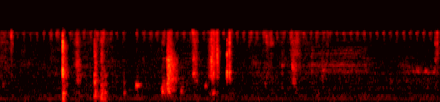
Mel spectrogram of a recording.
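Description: A few faint, short clicks and taps, bunched between about half a second and two and a half seconds in, over quiet room hum.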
